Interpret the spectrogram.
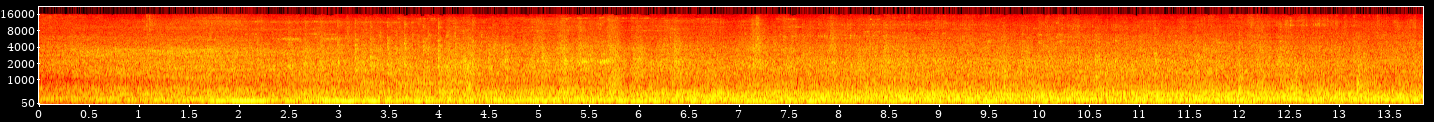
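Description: A train passing along the track: the rail noise swells over the first two seconds, then holds steady, with a low hum for a few seconds after it peaks.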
